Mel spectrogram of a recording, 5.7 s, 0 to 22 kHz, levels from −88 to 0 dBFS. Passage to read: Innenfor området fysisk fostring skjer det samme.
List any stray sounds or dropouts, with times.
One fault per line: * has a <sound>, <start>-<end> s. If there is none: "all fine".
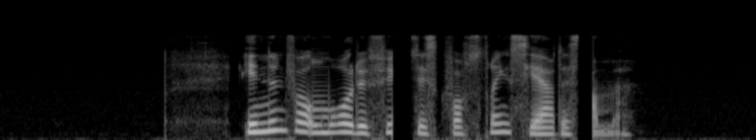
* has a dropout, 2.9-3.1 s
* has a dropout, 4.3-4.4 s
